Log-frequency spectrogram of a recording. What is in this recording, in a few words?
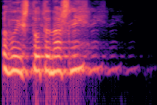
cinematic voice, ru; lineage2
